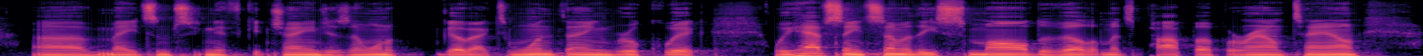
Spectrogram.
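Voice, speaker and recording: Recorded very cleanly against a silent background, a man with a fairly low pitch and a dark, mellow tone talks at a fairly quick pace in a flat monotone, with very even loudness and hardly any pauses. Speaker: city commissioner candidate. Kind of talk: candidate debate answers. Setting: public forum. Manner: fast.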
